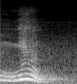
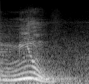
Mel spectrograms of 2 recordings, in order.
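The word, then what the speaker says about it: ν: इसको बेटा बोलते हैं न्यू। प्रोनाउंसिएशन लिख रहा हूं साथ साथ। न्यू, न्यू होता है, एक होता है म्यू, ये होता है म्यू है बेटा? नहीं नहीं, कहाँ होता है एटॉमिक मास? म्यू वो नहीं रे, अरे वो नहीं, वो नहीं। AMU और न्यू और म्यू में बहुत अंतर है।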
